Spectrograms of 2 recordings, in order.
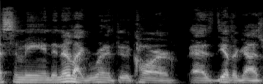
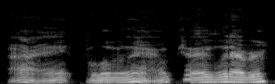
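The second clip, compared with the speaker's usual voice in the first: softer, shrugging repeat of "pull over there"; resigned muttering; 3 semitones lower, 4 dB quieter than usual. Retold or imitated. Driver echoes officer's order, softer and resigned. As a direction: mumble it back like it's no big deal. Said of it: "And I'm like".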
